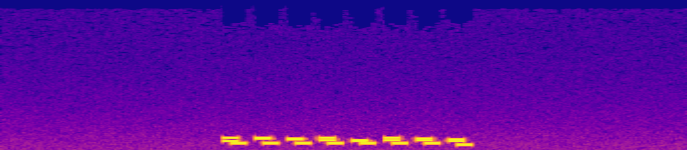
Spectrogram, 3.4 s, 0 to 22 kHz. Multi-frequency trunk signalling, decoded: 70681852

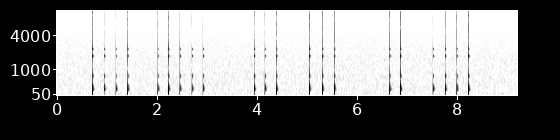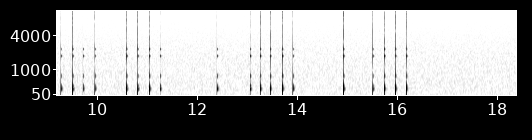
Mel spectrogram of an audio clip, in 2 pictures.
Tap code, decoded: UNITED

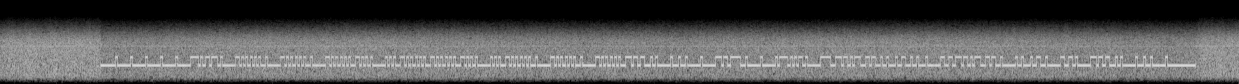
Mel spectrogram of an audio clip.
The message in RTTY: RYRYRYRYRYRYRYRYRYRY CQ TEST ZL2I ZL2I CQ

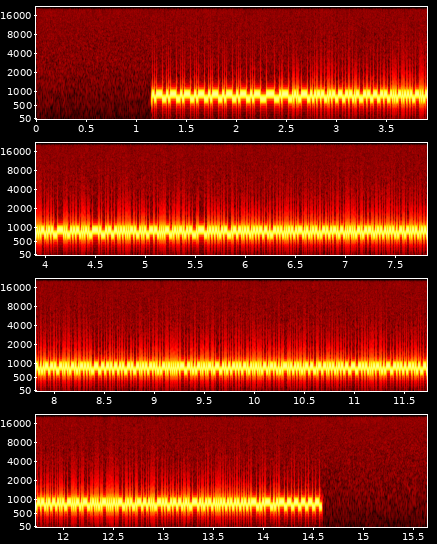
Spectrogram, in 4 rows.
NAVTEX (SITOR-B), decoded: ZCZC ZE67 FORECAST: WIND SE 8 TO 9. SEA SLIGHT. VIS MODERATE. NNNN

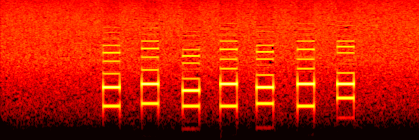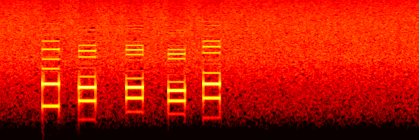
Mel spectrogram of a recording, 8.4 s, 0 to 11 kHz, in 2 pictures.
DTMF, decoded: 261353# 3807#

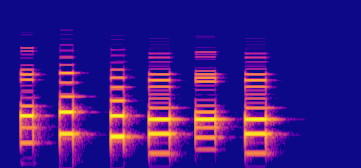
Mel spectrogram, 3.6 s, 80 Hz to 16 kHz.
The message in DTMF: 0624*4

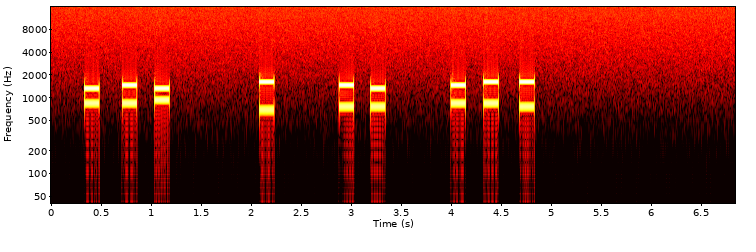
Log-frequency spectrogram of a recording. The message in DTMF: 890 A 65 9CB

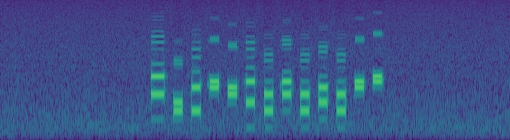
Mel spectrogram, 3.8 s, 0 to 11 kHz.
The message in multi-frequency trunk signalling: KP 14068292520 ST

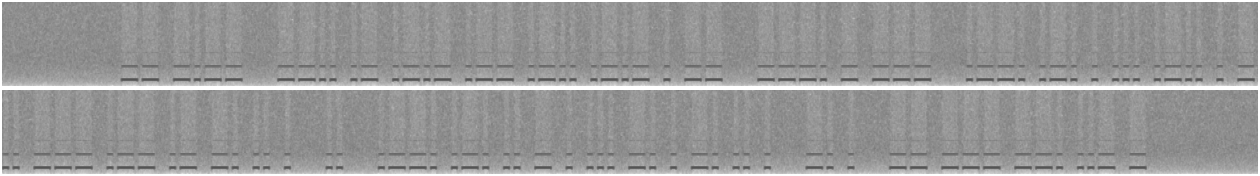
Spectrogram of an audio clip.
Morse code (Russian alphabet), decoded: МЫ ЗАЯВЛЯЕМ ЧТО ПРЕСЛЕДОВАНИЕ И ПРИТЕСНЕНИЕ НЕ МОГУТ

